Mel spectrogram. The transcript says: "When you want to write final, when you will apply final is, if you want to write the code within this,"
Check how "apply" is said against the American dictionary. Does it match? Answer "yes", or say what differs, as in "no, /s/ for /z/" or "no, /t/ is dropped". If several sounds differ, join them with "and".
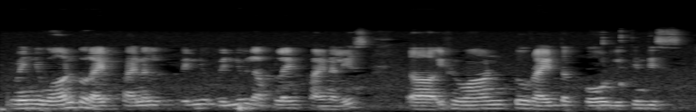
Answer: yes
